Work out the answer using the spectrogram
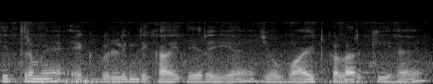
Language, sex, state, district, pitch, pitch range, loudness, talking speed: Hindi, male, Uttar Pradesh, Lucknow, 115 Hz, 110-130 Hz, -21 LUFS, 180 wpm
